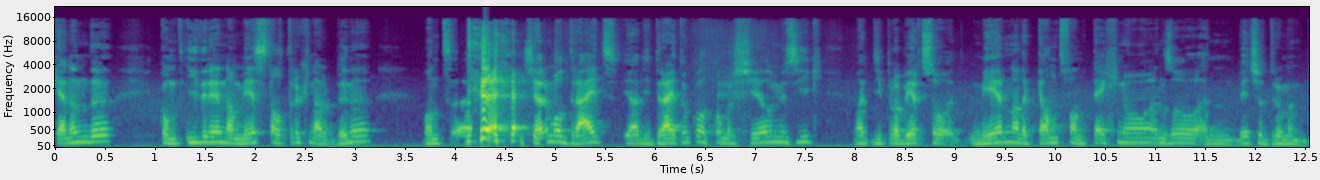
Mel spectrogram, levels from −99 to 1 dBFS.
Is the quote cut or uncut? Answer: cut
